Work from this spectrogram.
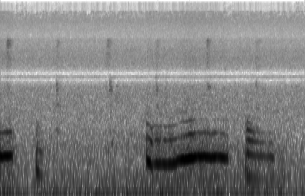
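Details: Female cat asleep and dreaming, murmuring softly indoors: a short hum and brief chirp, then a drawn-out hum that rises slightly and holds, and a final falling chirp.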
